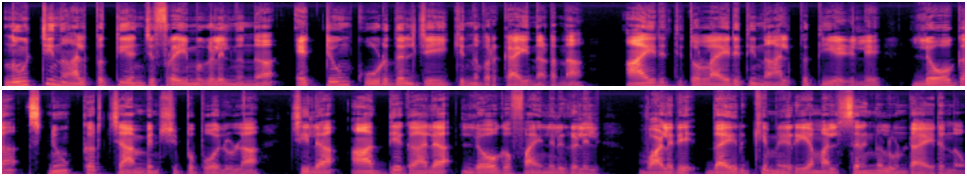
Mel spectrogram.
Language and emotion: Malayalam, neutral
